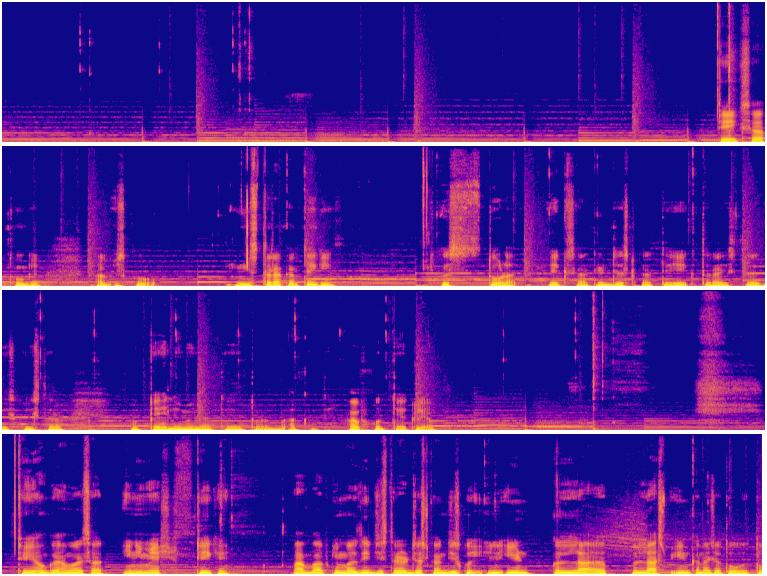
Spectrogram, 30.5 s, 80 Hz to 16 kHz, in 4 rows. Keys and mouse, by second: 2.4 space, 7.3 space, 9.8-21.2 drag, 21.2 space, 27.2-29.9 drag, 29.9-30.4 drag.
